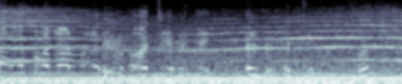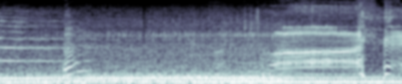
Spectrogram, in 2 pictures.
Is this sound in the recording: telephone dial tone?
no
